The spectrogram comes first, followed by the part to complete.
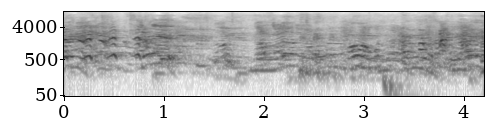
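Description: A roomful of people talking and calling out over one another, with a brief low bump a little after three seconds in.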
